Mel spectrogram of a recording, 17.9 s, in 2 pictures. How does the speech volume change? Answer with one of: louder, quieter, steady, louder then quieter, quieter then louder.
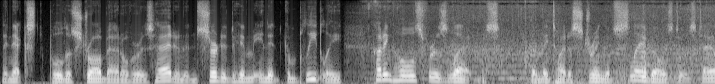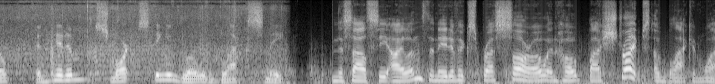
steady.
